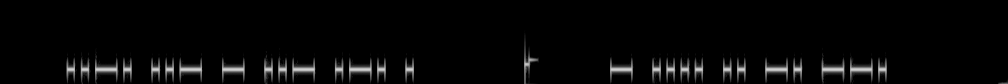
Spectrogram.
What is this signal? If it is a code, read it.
Morse code, heard as a keyed tone, about 17 wpm, 700 Hz. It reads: FUTURE THING
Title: Sets of 3 Words - New Word Drill - 17wpm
